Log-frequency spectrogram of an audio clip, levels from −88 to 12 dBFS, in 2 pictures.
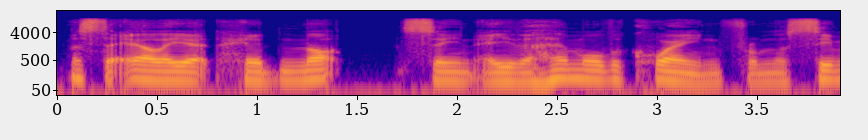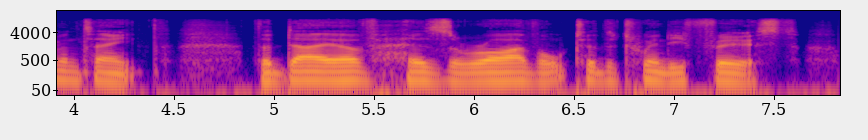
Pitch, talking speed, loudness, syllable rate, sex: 100 Hz, 170 wpm, -18 LUFS, 4.2 syllables/s, male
